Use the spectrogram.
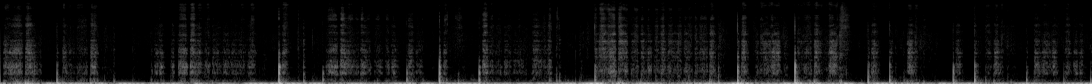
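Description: A DECT cordless phone buzz runs through the whole clip. A nearby DECT handset or base transmits a radio burst 100 times a second. The audio circuit rectifies each burst. The result is a thin, steady 100 Hz buzz, rich in harmonics, sitting faintly beneath the sound.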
